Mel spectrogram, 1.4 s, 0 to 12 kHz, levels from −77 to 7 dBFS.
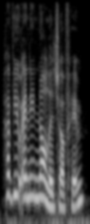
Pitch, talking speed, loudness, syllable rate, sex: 245 Hz, 265 wpm, -15 LUFS, 7.7 syllables/s, female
